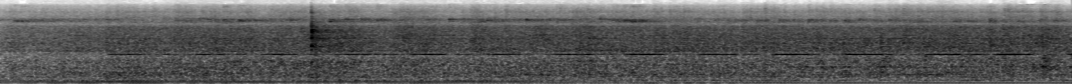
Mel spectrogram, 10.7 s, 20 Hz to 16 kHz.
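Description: A John Deere 850J dozer backing up, its reversing alarm beeping steadily over a loud continuous engine drone.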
